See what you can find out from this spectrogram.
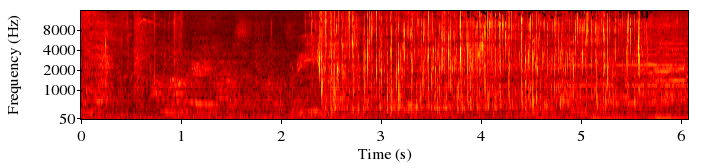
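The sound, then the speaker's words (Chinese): Water is poured into tea during a tasting. After a couple of seconds of conversation, a steady splashing pour begins and runs to the end, with people talking over it. “这个好，你这个到这个时候你去加水了，不应该一次喝完。”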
